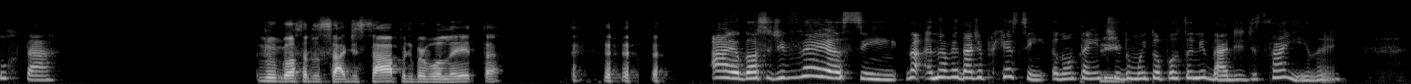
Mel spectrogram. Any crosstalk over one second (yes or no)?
no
